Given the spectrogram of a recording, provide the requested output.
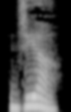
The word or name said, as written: ಜ್ಯಾ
